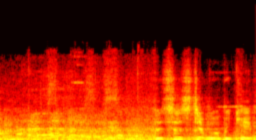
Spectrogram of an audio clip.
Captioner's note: laughter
